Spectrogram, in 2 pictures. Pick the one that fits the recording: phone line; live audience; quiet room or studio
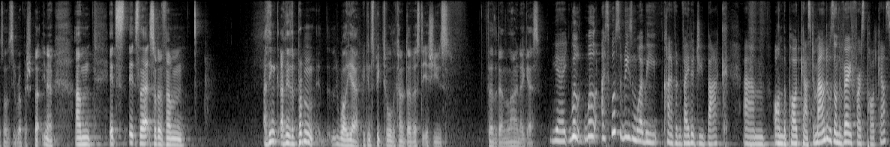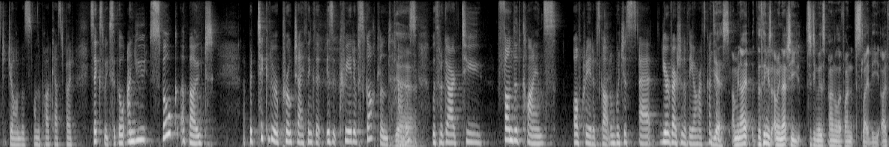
live audience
